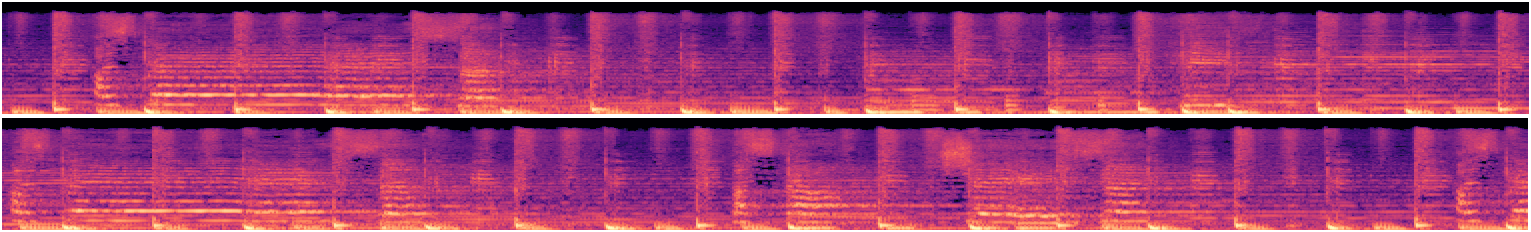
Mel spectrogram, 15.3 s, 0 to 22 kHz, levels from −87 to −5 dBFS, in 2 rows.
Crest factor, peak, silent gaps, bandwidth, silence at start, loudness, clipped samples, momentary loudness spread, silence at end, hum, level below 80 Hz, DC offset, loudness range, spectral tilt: 16 dB; 0 dBFS; none; 16 kHz; 0 s; -18 LUFS; under 0.1%; 4 LU; 0 s; none; -22 dBFS; under 0.1%; 1 LU; -5 dB/octave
